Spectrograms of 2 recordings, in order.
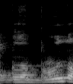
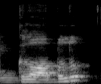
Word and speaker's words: glóbulo: Em glóbulo, a sílaba tônica já está bem marcada aí, né? Em português, nós só colocamos acento na sílaba tônica, então é o gló, senão ficaria globulo ou globulô, e é glóbulo.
